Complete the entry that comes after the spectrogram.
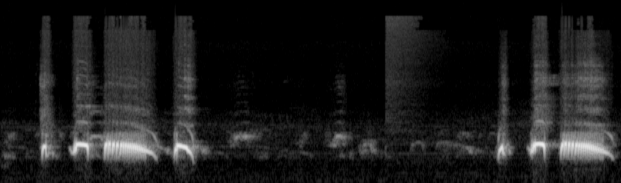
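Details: A spotted dove coos to get a decoy calling quickly, giving two phrases of brief hooked notes and a long vibrating falling coo separated by about four seconds of near silence. The recording is close.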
